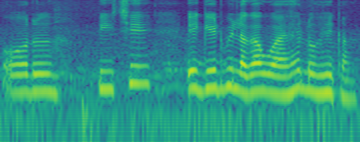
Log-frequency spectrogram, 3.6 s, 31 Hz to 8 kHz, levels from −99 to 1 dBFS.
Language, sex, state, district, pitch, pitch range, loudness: Hindi, female, Bihar, Patna, 225 Hz, 215-250 Hz, -16 LUFS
